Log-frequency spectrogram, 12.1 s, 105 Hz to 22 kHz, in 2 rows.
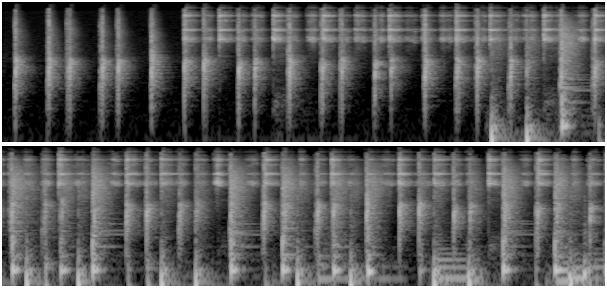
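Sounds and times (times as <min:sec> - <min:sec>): rhythmic handclaps: 0:00.0 - 0:12.0
jingling tambourine-like percussion: 0:01.8 - 0:12.0
deep bass and drum beat: 0:04.9 - 0:12.0.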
